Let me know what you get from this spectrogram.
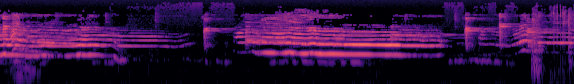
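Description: A Beagle howls in long, wavering, musical notes alongside a person's singing.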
